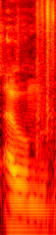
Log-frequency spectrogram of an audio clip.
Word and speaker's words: Ogham: Yeah, so it's called, the English is usually called Ogham, but I think it's Ohm. It's Ohm or Orm, I think, is the actual modern Irish pronunciation.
